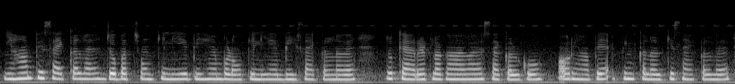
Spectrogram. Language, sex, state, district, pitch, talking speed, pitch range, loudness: Hindi, female, Punjab, Pathankot, 245 Hz, 255 wpm, 235-255 Hz, -17 LUFS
